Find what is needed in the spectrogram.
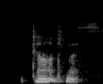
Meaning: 1. A town, civil parish, and port in South Hams district, Devon, England (OS grid ref SX8751) 2. A town in Bristol County, Massachusetts, United States
- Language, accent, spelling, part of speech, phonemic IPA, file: English, Southern England, Dartmouth, proper noun, /ˈdɑːtməθ/, LL-Q1860 (eng)-Dartmouth.wav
